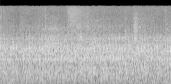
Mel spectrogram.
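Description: Pickup truck's engine idling steadily, heard from inside the cab with the door open.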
